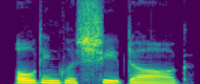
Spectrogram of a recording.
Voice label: "old English sheepdog", English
